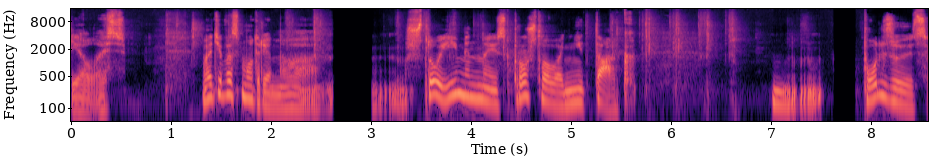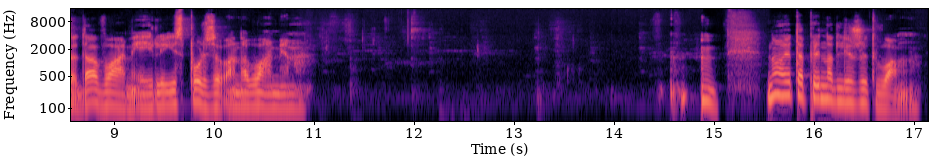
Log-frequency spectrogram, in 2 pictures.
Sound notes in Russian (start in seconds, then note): 10.4 откашливается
